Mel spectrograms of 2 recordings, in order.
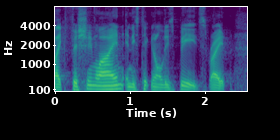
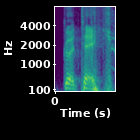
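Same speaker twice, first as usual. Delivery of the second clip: laughing imitation; 6 semitones higher, 3 dB louder than usual. Director's praise retold with a laugh.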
